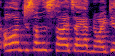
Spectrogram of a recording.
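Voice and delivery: high, feigned innocent excuse; sing-song fake innocence; mock innocence. Mocking someone's excuse.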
